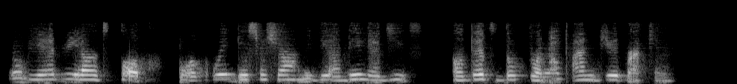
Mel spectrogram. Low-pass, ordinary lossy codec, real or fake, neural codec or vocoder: 7.2 kHz; AAC, 48 kbps; fake; codec, 44.1 kHz, 0.9 kbps, DAC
